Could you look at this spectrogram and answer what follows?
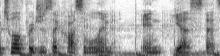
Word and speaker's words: Willamette: There are 12 bridges that cross the Willamette, and yes, that's how you pronounce it.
